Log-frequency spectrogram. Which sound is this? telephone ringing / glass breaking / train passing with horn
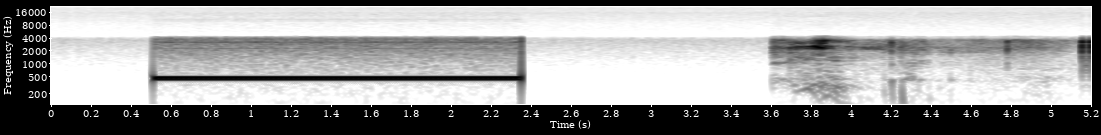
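telephone ringing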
